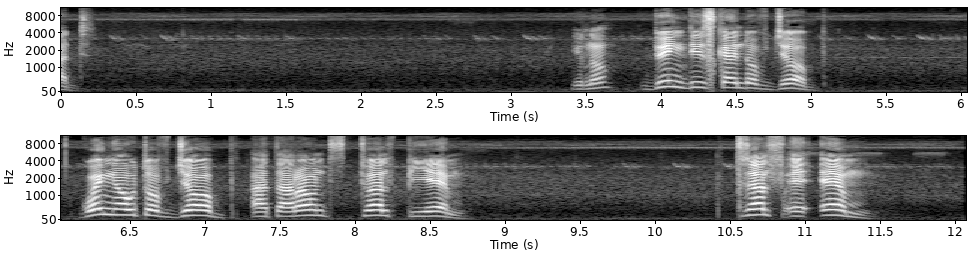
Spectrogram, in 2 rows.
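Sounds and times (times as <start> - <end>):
insects chirping: 0.0 - 12.0.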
